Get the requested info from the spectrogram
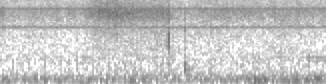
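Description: Near silence: a faint low rumble with a steady high-pitched whine, and one faint click about a second in.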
